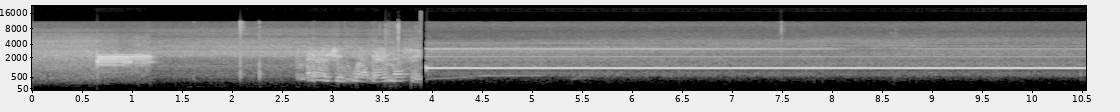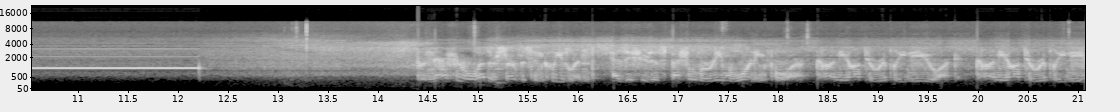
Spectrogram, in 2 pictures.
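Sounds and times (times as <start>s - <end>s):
loud steady alarm beep: 0.7s - 1.3s, 4.0s - 12.3s
faint radio hiss: 2.2s - 3.9s, 13.0s - 21.0s.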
